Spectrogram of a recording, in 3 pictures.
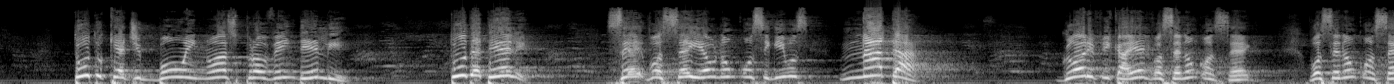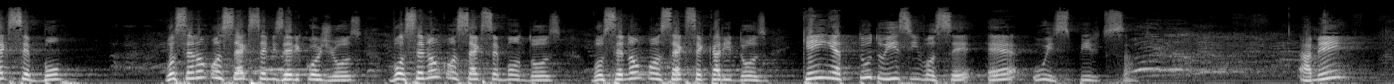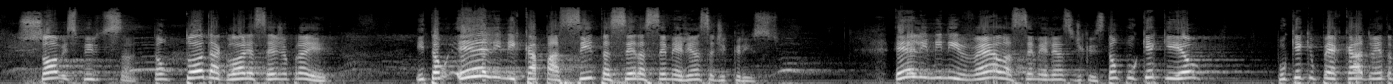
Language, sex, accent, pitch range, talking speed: Portuguese, male, Brazilian, 215-295 Hz, 135 wpm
